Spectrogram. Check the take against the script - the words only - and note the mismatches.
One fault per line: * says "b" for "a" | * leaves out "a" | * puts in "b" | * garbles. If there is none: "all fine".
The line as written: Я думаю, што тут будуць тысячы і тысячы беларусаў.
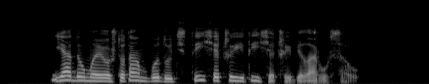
* says "там" for "тут"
